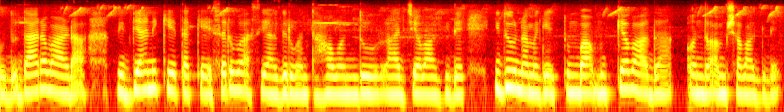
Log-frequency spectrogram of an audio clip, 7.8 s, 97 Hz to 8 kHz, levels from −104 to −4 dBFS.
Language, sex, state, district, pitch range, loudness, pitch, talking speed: Kannada, female, Karnataka, Dharwad, 195-215 Hz, -17 LUFS, 205 Hz, 90 wpm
